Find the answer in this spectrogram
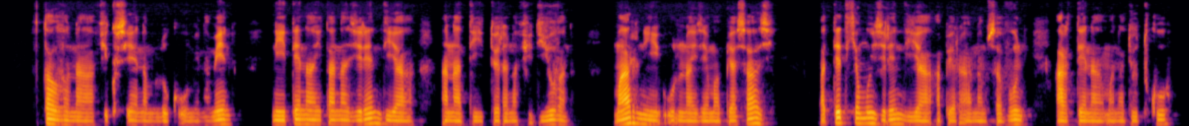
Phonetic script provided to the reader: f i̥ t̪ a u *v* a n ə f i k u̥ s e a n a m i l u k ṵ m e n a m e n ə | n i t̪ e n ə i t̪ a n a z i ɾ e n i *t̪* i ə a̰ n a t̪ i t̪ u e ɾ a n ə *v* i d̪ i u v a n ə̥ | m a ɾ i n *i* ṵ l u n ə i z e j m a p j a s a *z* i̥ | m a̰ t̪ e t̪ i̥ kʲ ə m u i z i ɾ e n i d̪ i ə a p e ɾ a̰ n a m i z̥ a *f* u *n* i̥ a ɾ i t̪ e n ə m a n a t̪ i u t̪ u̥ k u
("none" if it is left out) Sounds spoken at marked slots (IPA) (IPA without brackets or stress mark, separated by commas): v, d̪, f, i, z, v, n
